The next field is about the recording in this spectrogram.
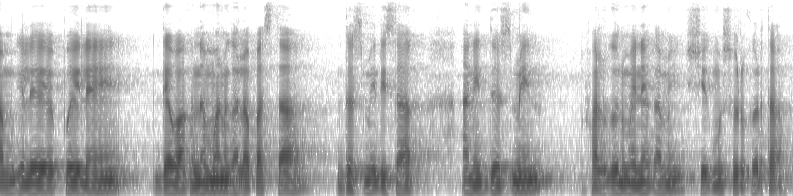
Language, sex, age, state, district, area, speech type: Goan Konkani, male, 30-45, Goa, Canacona, rural, spontaneous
